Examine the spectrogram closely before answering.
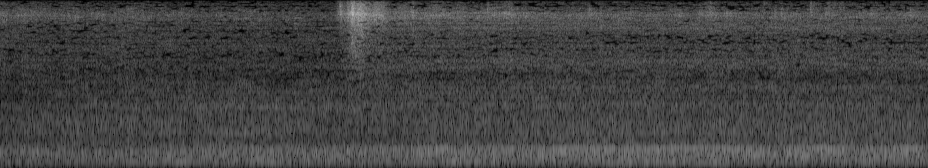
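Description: Gantry car-wash drying blowers running: a loud, steady fan drone with a low hum that builds over the first couple of seconds, heard from inside the car. A brief high hiss cuts in about three and a half seconds in.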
